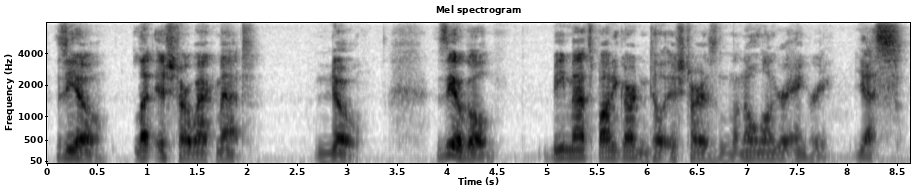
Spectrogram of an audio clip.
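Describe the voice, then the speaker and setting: A male podcast host with a medium-pitched voice. He chats casually and comedically, bantering with his co-hosts in a mock-exasperated tone. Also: slow, pauses often. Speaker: book club host.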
